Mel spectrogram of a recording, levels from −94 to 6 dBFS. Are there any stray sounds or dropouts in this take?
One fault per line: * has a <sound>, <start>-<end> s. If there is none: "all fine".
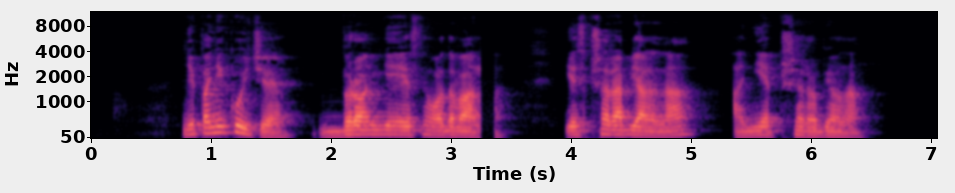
* has a dropout, 3.3-3.4 s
